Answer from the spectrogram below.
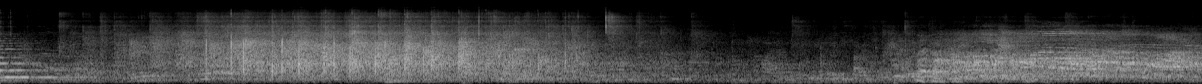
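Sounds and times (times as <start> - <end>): audience applause: 0.6 - 6.9.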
